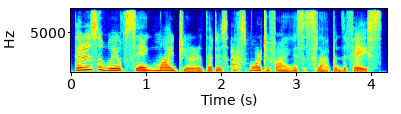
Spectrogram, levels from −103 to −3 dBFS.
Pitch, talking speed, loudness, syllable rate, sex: 210 Hz, 255 wpm, -17 LUFS, 5.2 syllables/s, female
